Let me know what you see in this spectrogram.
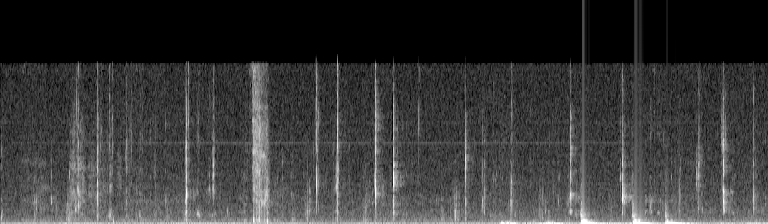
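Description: A person chewing soft rice cakes (tteokbokki) close to the microphone: faint wet mouth clicks at first, getting louder and more irregular from about seven and a half seconds in.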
